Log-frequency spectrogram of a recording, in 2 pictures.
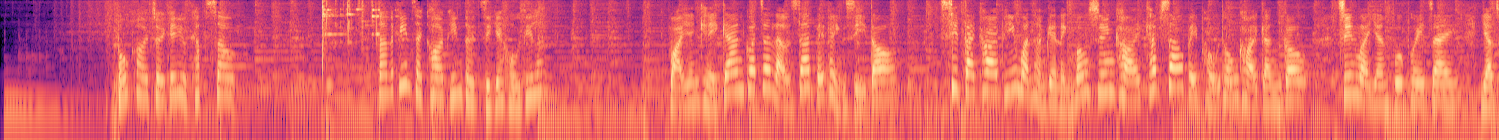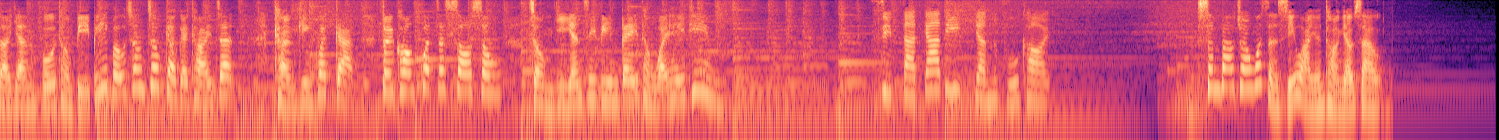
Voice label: Cantonese Female; Citracium

